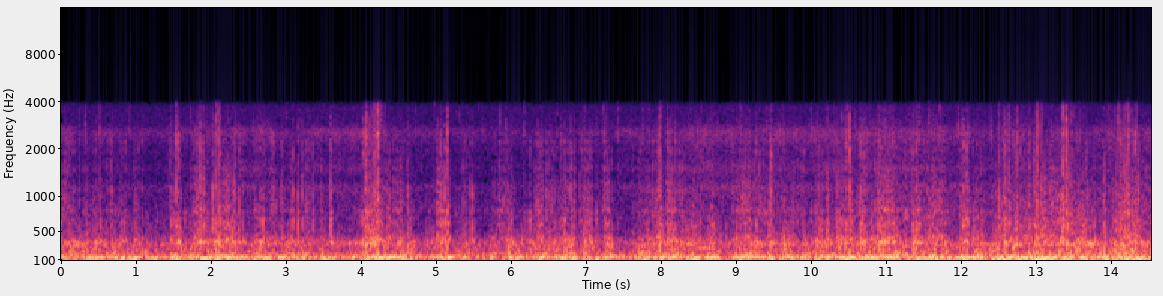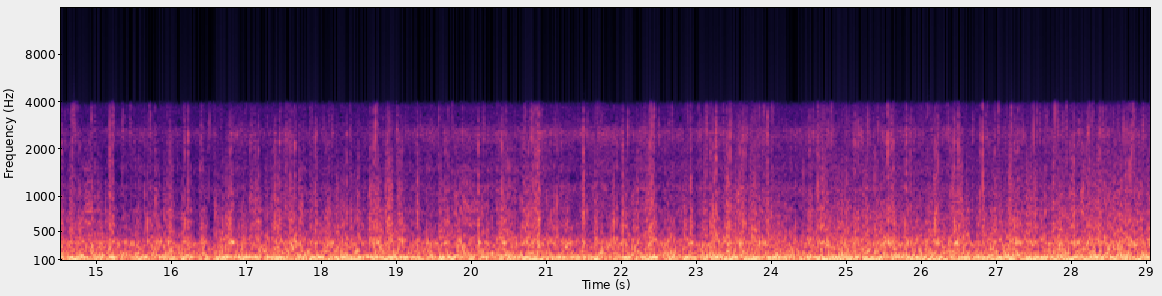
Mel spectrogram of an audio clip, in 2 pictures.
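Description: Loud, steady wind noise buffeting the board-mounted camera's microphone, mixed with water rushing past a board as it sails across the water.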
